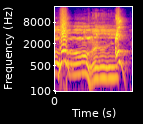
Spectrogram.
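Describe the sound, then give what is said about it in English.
A person lets out loud yelps that sound like a small dog: a sharp cry, a drawn-out whiny tone that dips and holds, then another high yelp. “Sorry, I sounded like a stupid, like, little, like, mangy dog.”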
